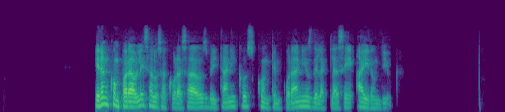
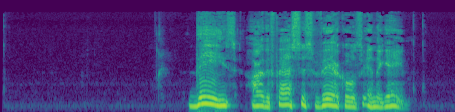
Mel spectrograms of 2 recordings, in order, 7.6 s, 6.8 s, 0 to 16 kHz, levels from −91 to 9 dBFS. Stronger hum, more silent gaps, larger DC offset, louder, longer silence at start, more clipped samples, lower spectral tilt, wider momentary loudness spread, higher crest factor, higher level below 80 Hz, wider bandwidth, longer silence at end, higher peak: neither; neither; neither; second, -24 LUFS vs -13 LUFS; second, 1.45 s vs 2.85 s; neither; about the same, -6 dB/octave vs -5 dB/octave; about the same, 12 LU vs 10 LU; first, 24 dB vs 14 dB; second, -58 dBFS vs -48 dBFS; second, 7.4 kHz vs 11.5 kHz; first, 1.7 s vs 0.75 s; about the same, -2 dBFS vs 0 dBFS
